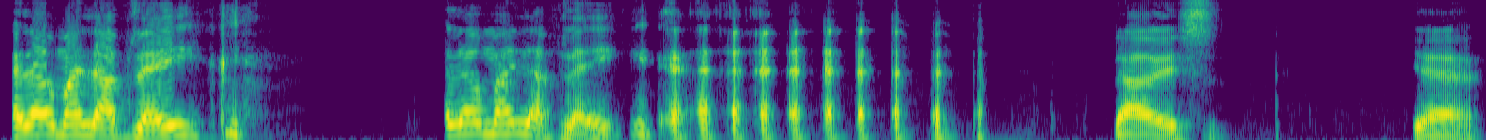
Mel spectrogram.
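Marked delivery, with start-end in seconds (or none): 0.1-1.0 high, hammed-up Bristolian greeting; badly faked Bristolian, pitched high; Bristolian accent. Streamer trying the accent for chat, Bristolian accent. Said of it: "don't do a very good Bristolian accent". 2.2-3.1 high, hammed-up Bristolian greeting; badly faked Bristolian, pitched high; Bristolian accent. Streamer trying the accent for chat, Bristolian accent. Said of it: "don't do a very good Bristolian accent".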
